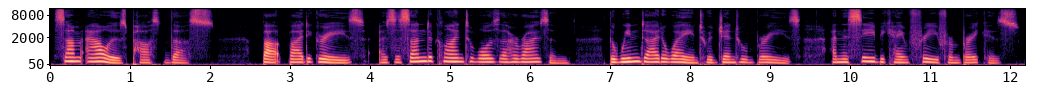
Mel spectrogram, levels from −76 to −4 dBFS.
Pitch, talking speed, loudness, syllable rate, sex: 185 Hz, 145 wpm, -18 LUFS, 4.1 syllables/s, female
